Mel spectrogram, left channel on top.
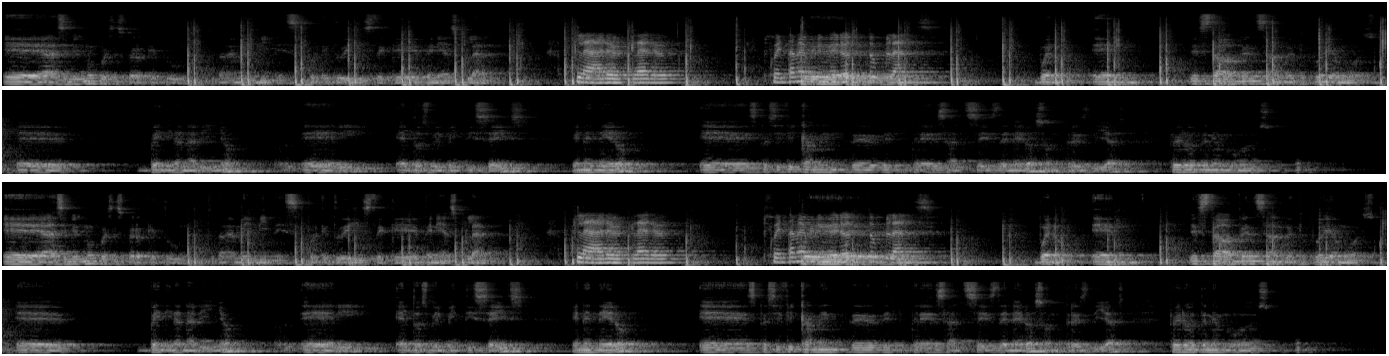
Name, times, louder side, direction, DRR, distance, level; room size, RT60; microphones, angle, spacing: voice 1, 0.0-4.9 7.6-7.7 8.0-9.2 10.3-11.4 11.9-13.7 14.0-14.5 15.2-16.3 16.6-17.5 17.8-19.1 19.5-20.2 20.8-25.1 25.5-26.8, right 1 dB, 50° right, 4 dB, 1.4 m, -31 dB
sound 1, 1.8-2.0 2.4-2.5 2.9-3.1 3.5-3.6 4.0-4.2 4.5-4.7 5.1-5.2 5.6-5.8 6.2-6.4 6.8-6.9 7.3-7.5 7.9-8.1 8.4-8.6 8.9-9.1 9.5-9.7 10.0-10.2 10.5-10.7 11.0-11.2 11.6-11.8 12.1-12.3 12.6-12.8 13.2-13.4 13.7-13.9, left 3 dB, 80° left, 0.6 m, -31 dB
voice 2, 5.5-6.7 7.7-9.3, equal, ahead, 4 dB, 0.6 m, -28 dB
12.0 x 10.5 x 5.0 m, 1.4 s
head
